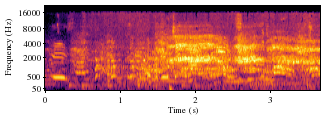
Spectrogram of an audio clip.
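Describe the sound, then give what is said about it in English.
Hungry chimpanzees scream at a zoo in Albuquerque, New Mexico: a chaotic, overlapping din of shrill screeches and hoots, with several pitched calls early on, then a steady, loud wash of shrieking. “That's the sound of some very hungry chimpanzees. That's a kind of ape.”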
